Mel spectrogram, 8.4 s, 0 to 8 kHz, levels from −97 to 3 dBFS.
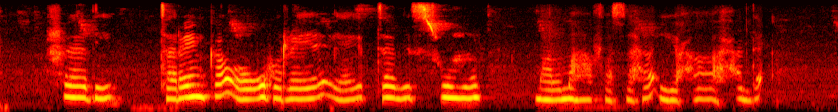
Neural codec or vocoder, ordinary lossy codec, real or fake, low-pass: none; none; real; 7.2 kHz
